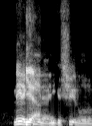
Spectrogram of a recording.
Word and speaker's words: Ntilikina: Yeah, Nitlinka.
